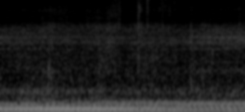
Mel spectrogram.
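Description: An inline-four car with its center resonator deleted idles steadily with a low, droning exhaust burble that fades slightly toward the end.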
